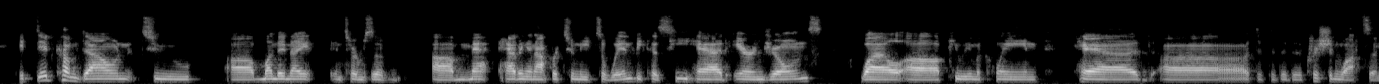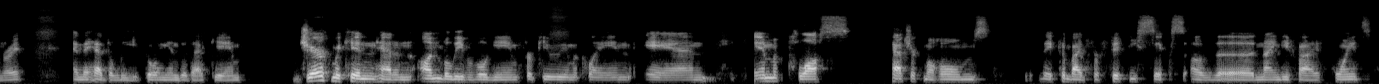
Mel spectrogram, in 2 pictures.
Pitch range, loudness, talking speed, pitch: 110-125 Hz, -21 LUFS, 140 wpm, 115 Hz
